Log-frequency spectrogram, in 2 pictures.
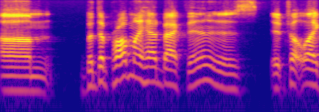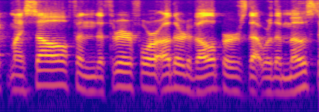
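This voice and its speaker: A man speaks with a normal speaking voice at a medium pitch. His pace is moderate and his intonation lively. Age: 30s. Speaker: software company founder and CEO. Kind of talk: interview.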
